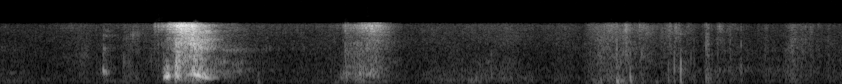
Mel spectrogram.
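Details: Person deliberately inducing sneezes: two sneezes, the first loud and explosive, the second softer, followed by quiet sniffing breaths; ordinary sneeze.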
